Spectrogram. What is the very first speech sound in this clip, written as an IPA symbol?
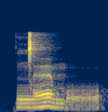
ŋ͡ǀ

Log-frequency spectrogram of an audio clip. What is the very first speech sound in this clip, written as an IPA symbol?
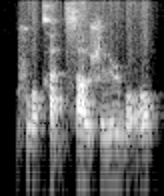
ʂ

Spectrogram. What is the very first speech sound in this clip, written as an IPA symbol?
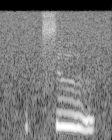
t͡s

